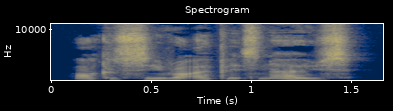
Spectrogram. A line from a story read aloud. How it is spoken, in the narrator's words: said Captain Vimes dreamily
